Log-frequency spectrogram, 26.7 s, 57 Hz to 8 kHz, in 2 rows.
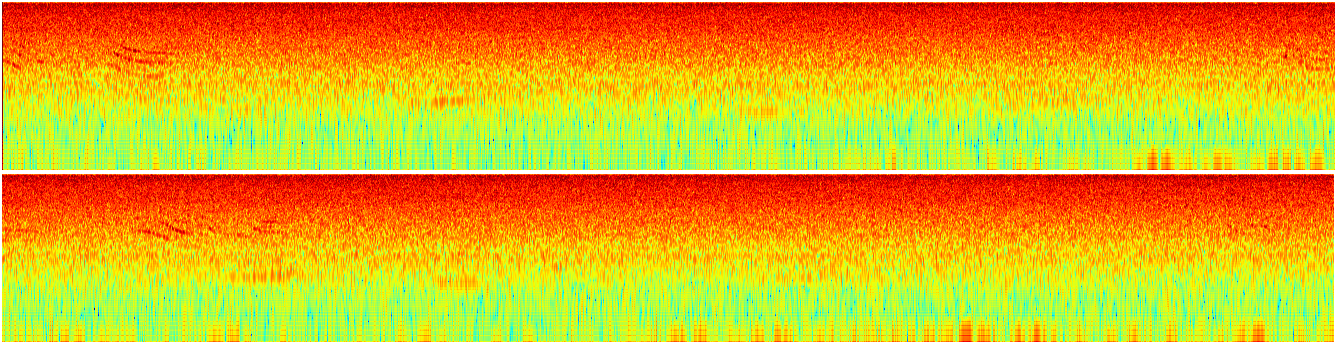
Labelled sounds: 14.7	15.3	killer whale, Bigg's (transient), 1.2 to 1.9 kHz

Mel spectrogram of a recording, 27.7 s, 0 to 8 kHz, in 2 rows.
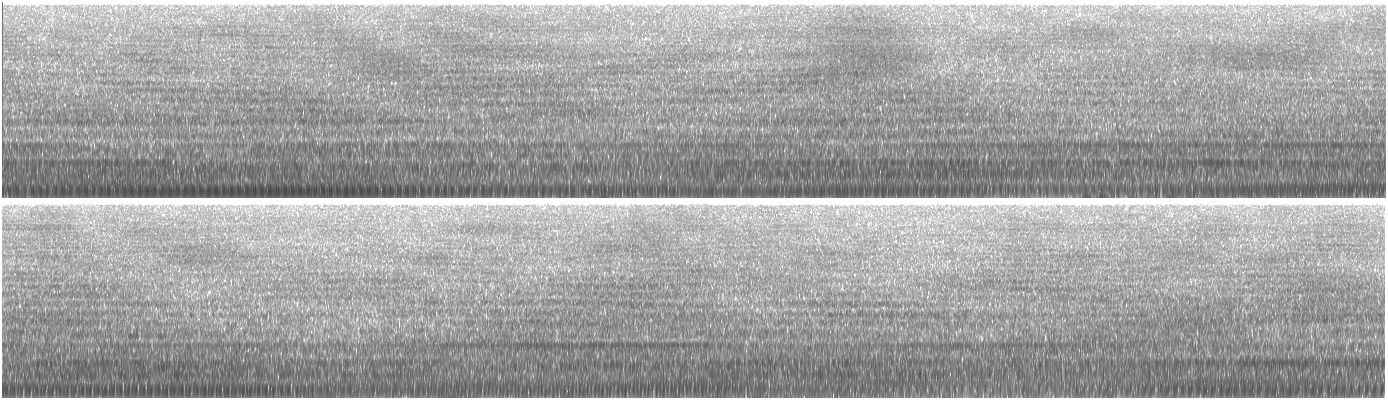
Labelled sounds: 2.1	2.3	vessel noise, 4.9 to 5.1 kHz
4.6	4.9	vessel noise, 3.9 to 4.1 kHz
5.9	6.2	vessel noise, 3.0 to 3.1 kHz
13.5	13.9	vessel noise, 2.5 to 2.9 kHz

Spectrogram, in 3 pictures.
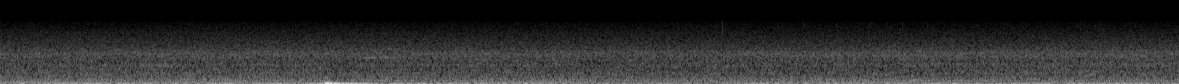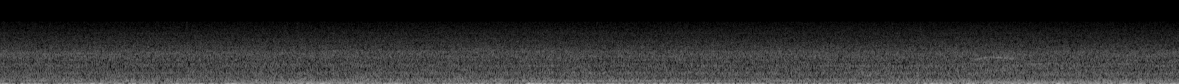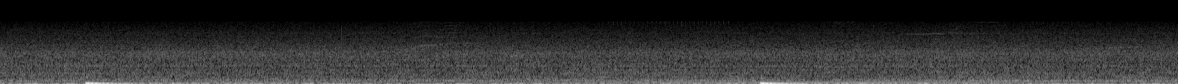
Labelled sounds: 32.6	33.2	killer whale, southern resident, 3.7 to 5.3 kHz

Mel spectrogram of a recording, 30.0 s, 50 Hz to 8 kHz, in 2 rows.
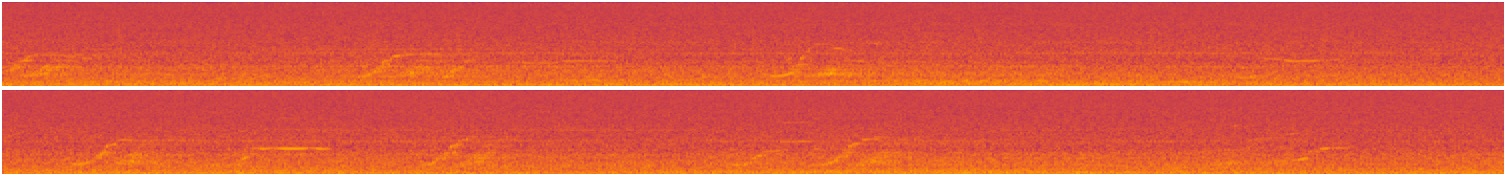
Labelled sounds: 0.1	0.8	humpback whale, 0.80 to 1.2 kHz
3.8	4.2	humpback whale, 0.80 to 1.2 kHz
12.8	13.2	humpback whale, 0.90 to 1.0 kHz
17.5	18.1	humpback whale, 0.90 to 1.0 kHz
22.8	23.1	humpback whale, 1.1 to 2.5 kHz
23.6	23.9	humpback whale, 1.2 to 1.5 kHz
28.2	28.5	humpback whale, 0.83 to 1.0 kHz

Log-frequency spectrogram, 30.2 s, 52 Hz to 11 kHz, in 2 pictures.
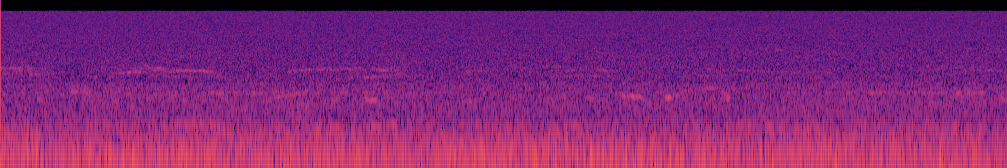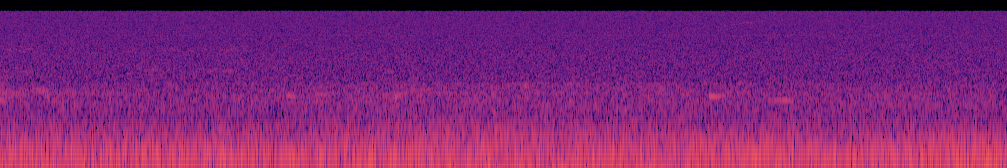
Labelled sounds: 0.4	0.6	humpback whale, 0.96 to 1.4 kHz
1.0	2.2	humpback whale, 0.99 to 1.3 kHz
2.6	3.0	humpback whale, 1.1 to 1.2 kHz
26.2	26.6	humpback whale, 5.3 to 5.6 kHz

